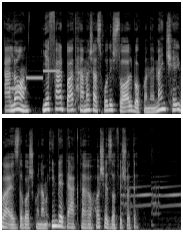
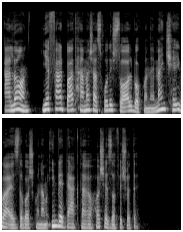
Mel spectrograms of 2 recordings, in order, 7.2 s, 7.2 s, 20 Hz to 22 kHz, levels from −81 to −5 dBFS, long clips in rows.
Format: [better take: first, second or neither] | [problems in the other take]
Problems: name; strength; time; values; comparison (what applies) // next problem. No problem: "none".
second | phone ringing; noticeable; until 1 s; peak 6 dB below the speech // alarm; faint; from 6 s on; peak 15 dB below the speech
